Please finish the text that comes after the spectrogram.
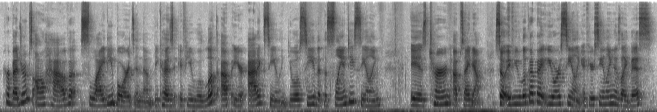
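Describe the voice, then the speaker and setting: Bright-voiced woman reading a children's storybook. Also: medium pitch, normal speed. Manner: explanatory, addressing young listeners directly. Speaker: teacher reading aloud to pupils. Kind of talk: children's storybook read-aloud with casual asides.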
